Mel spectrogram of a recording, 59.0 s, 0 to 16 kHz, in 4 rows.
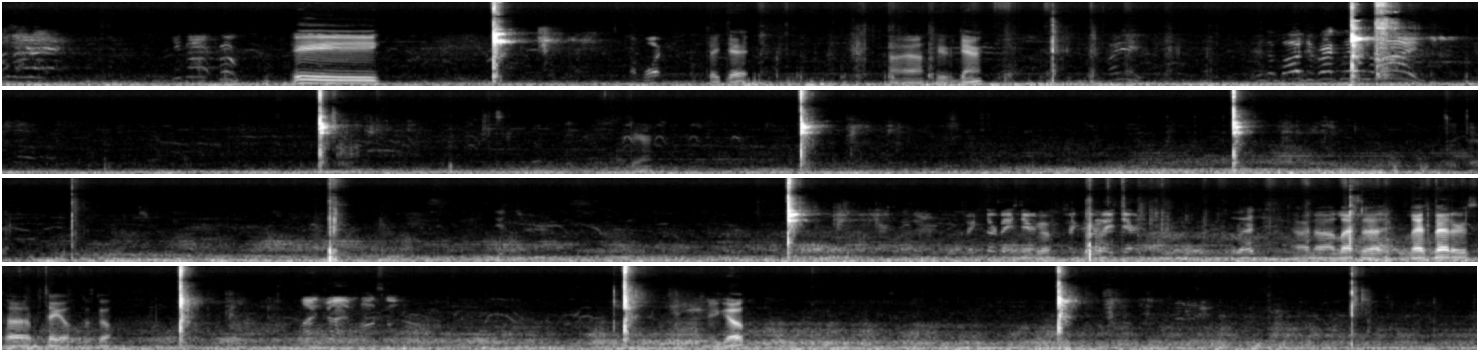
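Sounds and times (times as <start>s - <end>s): steady low rumble: 0.0s - 59.0s
metal bat pinging balls: 4.9s - 5.7s, 17.9s - 18.4s, 22.7s - 23.3s, 27.0s - 27.4s, 37.4s - 37.7s.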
